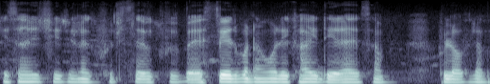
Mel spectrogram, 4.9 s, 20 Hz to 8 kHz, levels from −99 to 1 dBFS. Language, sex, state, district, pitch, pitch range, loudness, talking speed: Hindi, male, Madhya Pradesh, Umaria, 110 Hz, 105-115 Hz, -19 LUFS, 185 wpm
